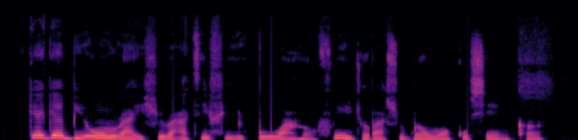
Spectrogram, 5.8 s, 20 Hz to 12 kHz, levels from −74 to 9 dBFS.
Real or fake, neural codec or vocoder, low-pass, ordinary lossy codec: real; none; 10.8 kHz; none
